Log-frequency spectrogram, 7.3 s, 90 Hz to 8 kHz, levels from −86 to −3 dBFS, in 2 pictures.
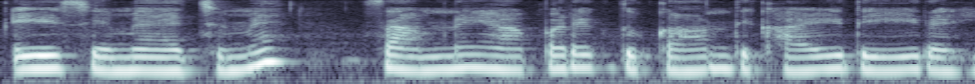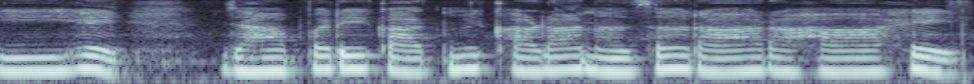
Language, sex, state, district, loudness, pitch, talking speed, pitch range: Hindi, female, Rajasthan, Jaipur, -18 LUFS, 195 Hz, 170 wpm, 185-210 Hz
